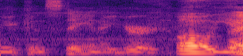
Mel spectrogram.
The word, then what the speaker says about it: yurt: can stay in a yurt. Oh, yeah. I said anything that rhymes with hurt. Yeah. A It's yurt. not for me. And what's on the menu tonight? Fresh yak in the yurt?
